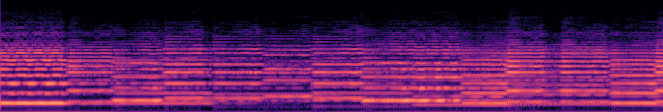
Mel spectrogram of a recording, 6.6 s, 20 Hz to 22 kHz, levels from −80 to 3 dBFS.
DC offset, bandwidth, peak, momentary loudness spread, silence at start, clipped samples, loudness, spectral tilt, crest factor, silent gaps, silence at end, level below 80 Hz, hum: 0.6%; 13.5 kHz; -6 dBFS; 9 LU; 0 s; under 0.1%; -20 LUFS; -1.5 dB/octave; 14 dB; none; 0 s; -68 dBFS; none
